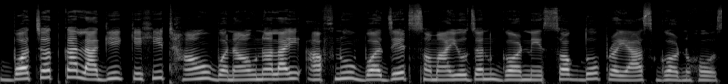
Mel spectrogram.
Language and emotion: Nepali, neutral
